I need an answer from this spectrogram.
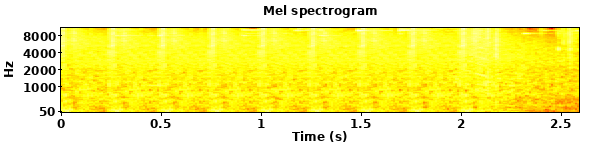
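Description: Rapid gunfire with live rounds in an underground shooting range: many sharp, evenly spaced shots in a steady fast rhythm, each a loud crack with a low thump, continuing without pause.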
